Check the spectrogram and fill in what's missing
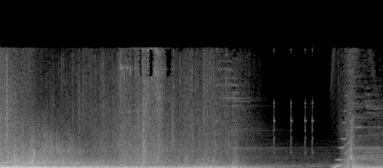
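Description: Confringo blasting spell from Hogwarts Legacy erupts as a loud, broad roaring explosion that rumbles on for several seconds, fades, then bursts again near the end.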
